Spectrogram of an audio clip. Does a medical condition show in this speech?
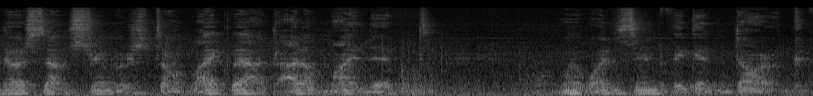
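Yes: cerebral palsy; affects muscle coordination.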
